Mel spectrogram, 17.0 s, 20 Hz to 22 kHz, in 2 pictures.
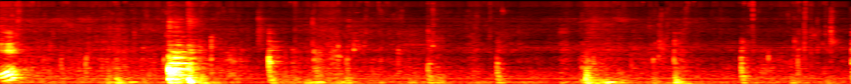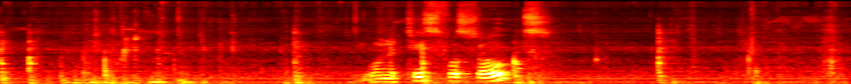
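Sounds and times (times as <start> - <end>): utensils clinking on a pot: 1.6 - 2.9.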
